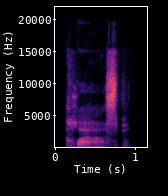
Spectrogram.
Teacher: p at the end, that little pop of air from your lips.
